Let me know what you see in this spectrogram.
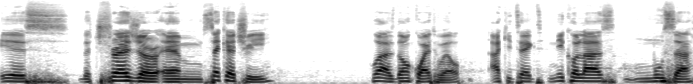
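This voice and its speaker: This man speaks at a very slow pace. His pitch is medium, with ordinary variation. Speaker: electoral officer announcing election results at a professional meeting. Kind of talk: formal announcement at a meeting. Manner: halting.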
